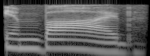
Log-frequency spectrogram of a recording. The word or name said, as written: imbibe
